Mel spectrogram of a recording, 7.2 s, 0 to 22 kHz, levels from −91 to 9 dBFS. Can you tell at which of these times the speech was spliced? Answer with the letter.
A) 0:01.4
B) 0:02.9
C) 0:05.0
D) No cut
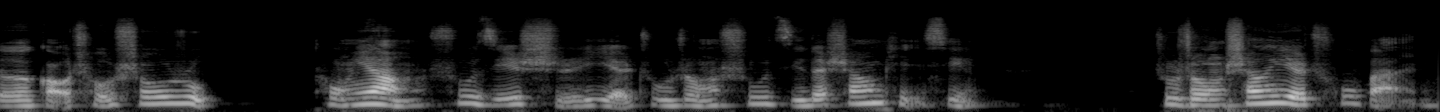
A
